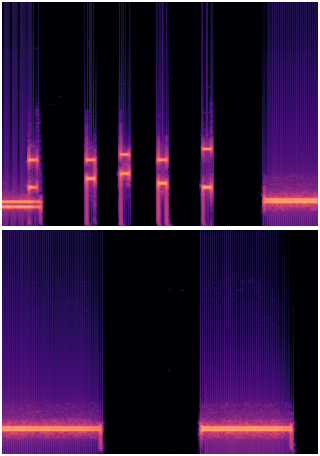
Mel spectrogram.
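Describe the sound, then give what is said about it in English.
Touch-tone keypad beeps as a telephone number is dialed: a few short, evenly spaced dual-tone presses, then two long, steady ringing tones separated by a pause. No voices. “All right, here we go. I'm going to dial his number right now.”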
